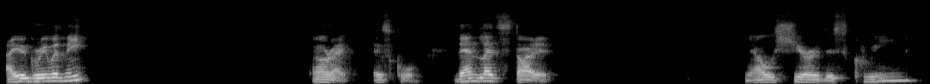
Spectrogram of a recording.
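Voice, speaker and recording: A man hosting an online community call, explaining things step by step in a halting way. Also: mid-range voice, animated, a little mellow. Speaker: host presenting a crypto wallet.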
